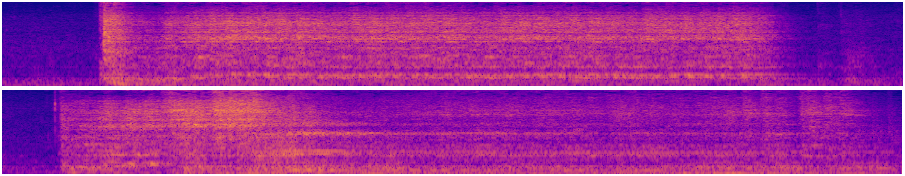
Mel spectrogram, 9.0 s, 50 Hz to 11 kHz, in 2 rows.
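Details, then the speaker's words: Classic muscle car's first start after 25+ years sitting, in park, choke not set, carburetor probably dried out: several seconds of steady cranking, a pause, more cranking before it catches. "Yeah, the carburetor's probably dried out though. So, it's going to take some cranking."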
